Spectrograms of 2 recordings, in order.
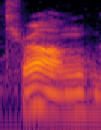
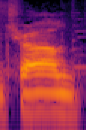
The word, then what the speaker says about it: Truong: Then Betwane is spelled capital B-E-T-W-A-N-H-E. – Alright, Nick? – Mine is just Nick Trung. Like, just Nick with a C at the end. And then Trung, T-R-U-O-N-G.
